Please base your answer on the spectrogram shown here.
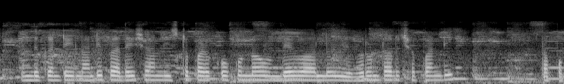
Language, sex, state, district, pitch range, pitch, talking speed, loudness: Telugu, female, Andhra Pradesh, Anantapur, 195-205 Hz, 200 Hz, 75 wpm, -16 LUFS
